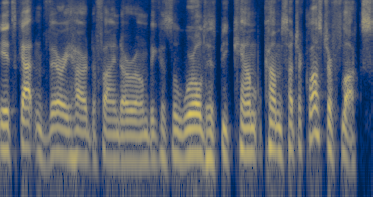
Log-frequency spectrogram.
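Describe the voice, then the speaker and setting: Against a quiet background, a man speaks at a fairly quick pace with a fairly low pitch, a dark, mellow tone and ordinary pitch variation, in a dry, close sound with no echo. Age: 60s. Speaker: academic researcher and author. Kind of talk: podcast interview. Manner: halting, with many restarts.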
